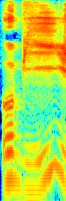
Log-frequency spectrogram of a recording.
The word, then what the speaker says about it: hobby: des hobby des passions alors oui on dit obby je sais ça va faire sourire mais c'est comme ça que les Français disent ils ont francisé la prononciation et après vous pouvez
